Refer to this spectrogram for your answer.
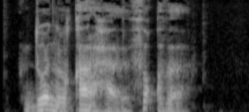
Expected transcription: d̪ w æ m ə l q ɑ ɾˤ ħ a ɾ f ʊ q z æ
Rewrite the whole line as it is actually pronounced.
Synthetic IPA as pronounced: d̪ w æ n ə l q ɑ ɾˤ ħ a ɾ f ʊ q v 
